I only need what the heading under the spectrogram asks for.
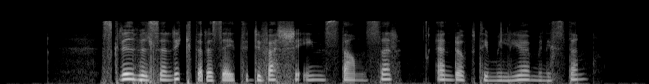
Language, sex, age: Swedish, female, 26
